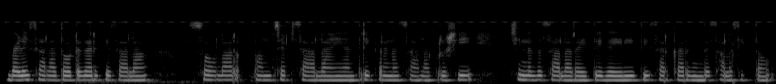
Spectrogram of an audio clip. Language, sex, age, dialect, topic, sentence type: Kannada, female, 18-24, Dharwad Kannada, agriculture, statement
